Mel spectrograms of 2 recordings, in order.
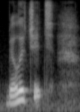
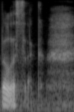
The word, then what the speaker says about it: Bilicic: Actually, the proper way of saying my last name is Bilicic, but in Canada, everybody pronounces it Bilicic.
